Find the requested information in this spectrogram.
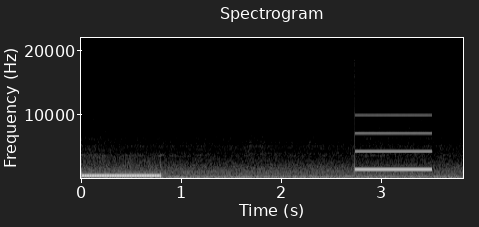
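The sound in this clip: Electronic phone tones sound as a call goes to voicemail: a steady low tone cuts off, then after a short pause a single higher, sustained beep follows.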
